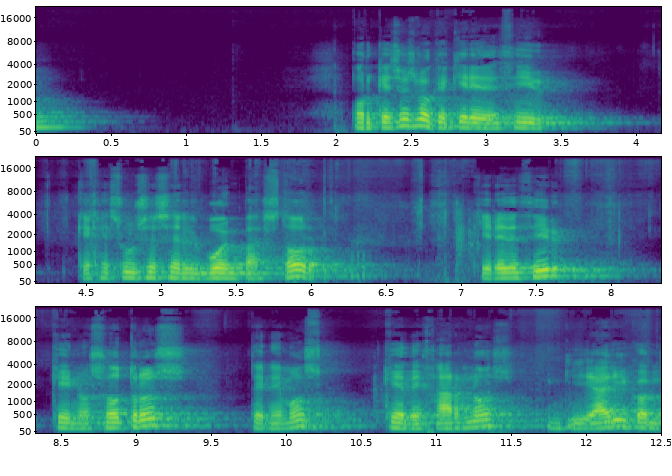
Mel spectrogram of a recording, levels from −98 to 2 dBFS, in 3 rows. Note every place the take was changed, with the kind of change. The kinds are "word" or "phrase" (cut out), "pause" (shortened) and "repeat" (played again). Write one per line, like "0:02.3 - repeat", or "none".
none

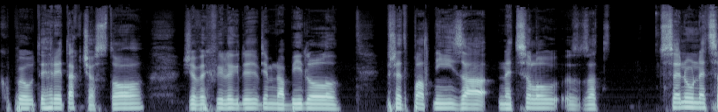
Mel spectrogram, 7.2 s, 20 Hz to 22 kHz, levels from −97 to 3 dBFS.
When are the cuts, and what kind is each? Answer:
0:02.6 - word

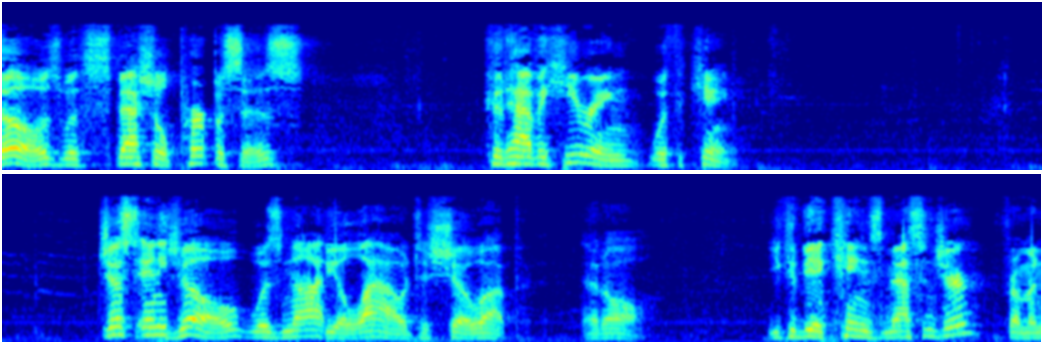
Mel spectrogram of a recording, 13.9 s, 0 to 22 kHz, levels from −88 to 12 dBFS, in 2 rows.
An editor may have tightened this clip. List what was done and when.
0:08.0 - word
0:09.1 - word

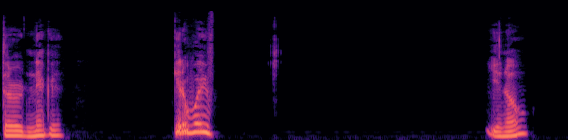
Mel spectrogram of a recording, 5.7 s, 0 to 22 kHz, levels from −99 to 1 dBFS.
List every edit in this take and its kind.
0:02.1 - word

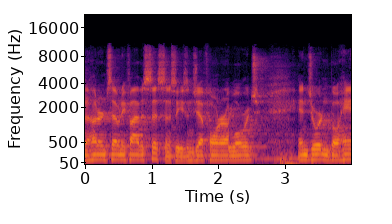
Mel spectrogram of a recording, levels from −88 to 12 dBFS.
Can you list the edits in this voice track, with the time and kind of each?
0:01.3 - word
0:02.1 - word

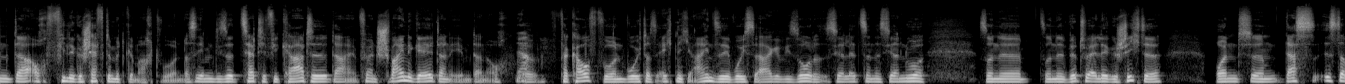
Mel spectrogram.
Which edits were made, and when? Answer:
none

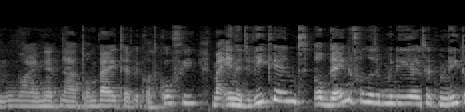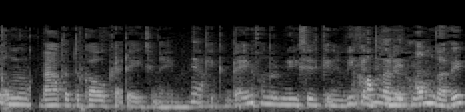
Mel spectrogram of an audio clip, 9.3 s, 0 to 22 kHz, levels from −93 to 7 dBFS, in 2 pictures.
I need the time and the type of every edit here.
0:03.1 - word
0:04.2 - word
0:05.0 - word
0:05.9 - word

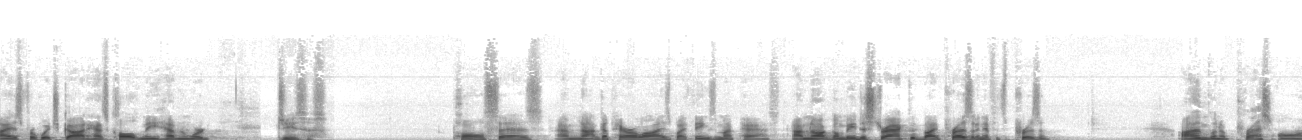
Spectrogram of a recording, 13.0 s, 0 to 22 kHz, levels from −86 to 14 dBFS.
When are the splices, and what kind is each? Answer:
0:02.6 - phrase
0:05.5 - pause
0:06.1 - phrase
0:07.9 - pause
0:09.7 - word

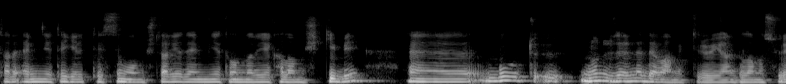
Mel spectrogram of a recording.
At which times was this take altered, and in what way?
none

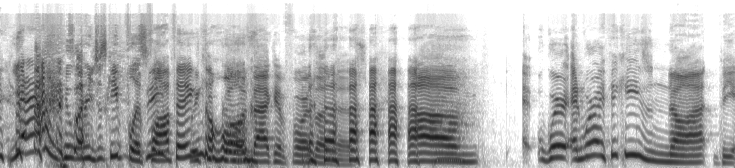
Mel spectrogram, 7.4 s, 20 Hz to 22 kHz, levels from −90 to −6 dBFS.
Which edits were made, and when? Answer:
none

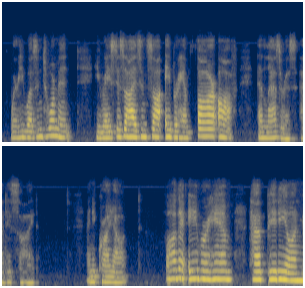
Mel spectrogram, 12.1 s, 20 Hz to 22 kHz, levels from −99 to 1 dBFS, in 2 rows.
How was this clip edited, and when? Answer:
none

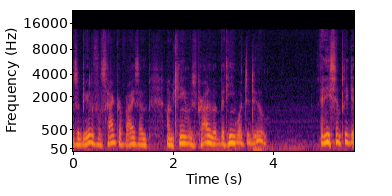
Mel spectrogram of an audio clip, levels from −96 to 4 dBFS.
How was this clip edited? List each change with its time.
0:02.0 - word
0:02.5 - word
0:03.2 - word

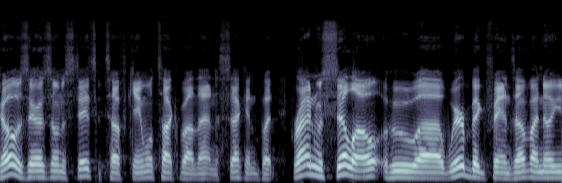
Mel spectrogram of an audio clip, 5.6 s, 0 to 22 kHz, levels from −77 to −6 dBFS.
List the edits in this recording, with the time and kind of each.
0:01.0 - phrase
0:02.8 - pause

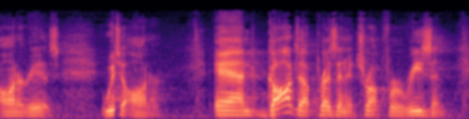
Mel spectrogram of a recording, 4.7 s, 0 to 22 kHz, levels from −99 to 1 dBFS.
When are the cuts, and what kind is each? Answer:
0:01.1 - word
0:02.9 - word

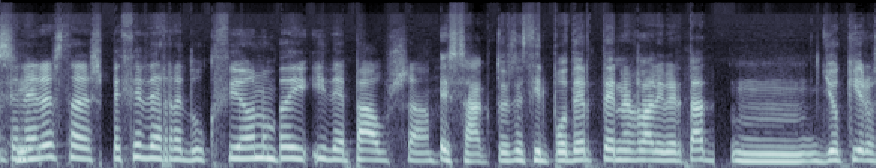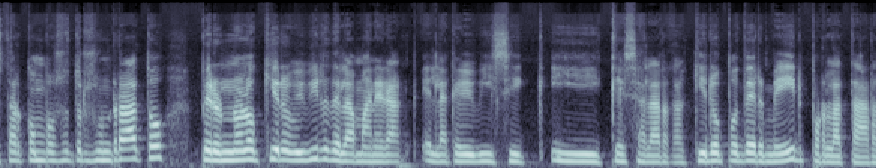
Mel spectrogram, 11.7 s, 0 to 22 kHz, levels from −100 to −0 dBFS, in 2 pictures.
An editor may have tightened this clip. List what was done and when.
0:01.9 - word
0:04.8 - word

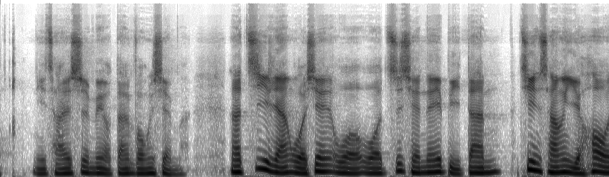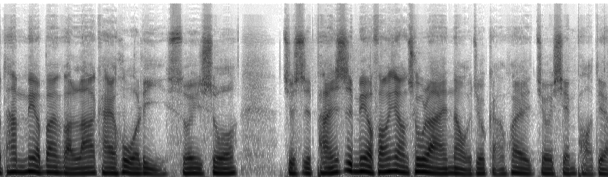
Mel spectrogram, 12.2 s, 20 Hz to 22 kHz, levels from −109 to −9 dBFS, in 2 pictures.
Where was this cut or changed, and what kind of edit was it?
0:05.1 - pause

